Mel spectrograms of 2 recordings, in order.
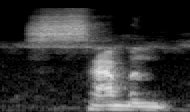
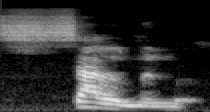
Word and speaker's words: salmon: is the fun word right this goes like salmon try it again salmon that is a l but nah it is silent it is not salmon so try it again salmon try it one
